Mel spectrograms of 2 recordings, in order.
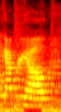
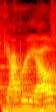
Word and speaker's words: Gabrielle: I go by Gabrielle. That is my first and middle name, and it is pronounced Gabrielle, not Gabriel, not Gabriel.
